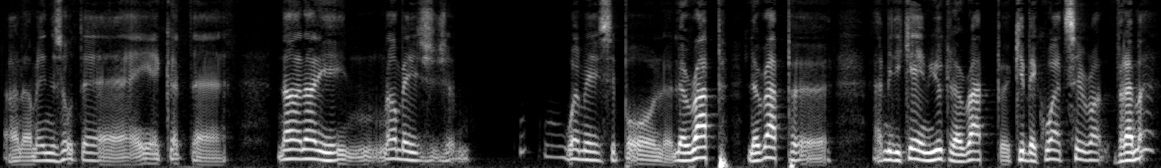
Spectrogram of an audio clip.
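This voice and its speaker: A man's voice: on the high side, big pitch swings, unhurried, gravelly, darkish tone. A man with a Quebec French accent, hosting a sports radio show and rambling through an opinion monologue full of rhetorical questions. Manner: rambling, asks rhetorical questions, acts out little exchanges.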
